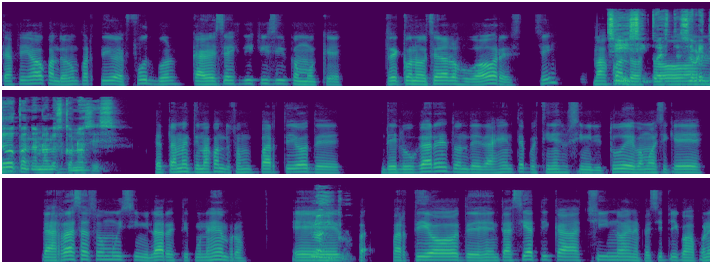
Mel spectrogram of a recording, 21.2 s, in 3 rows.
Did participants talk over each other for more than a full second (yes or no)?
yes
